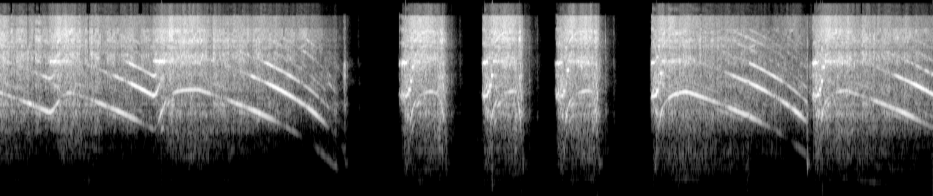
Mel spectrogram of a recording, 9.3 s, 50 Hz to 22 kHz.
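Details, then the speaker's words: Scx24 Nano RC crawler with new Nano BAM motor, ESC set with no drag brake: a high whine falls smoothly in pitch with each throttle release and coasts slowly to a stop; motor sounds clean and healthy. Normal coast-down. "this has no drag break so it kind of slowly rolls to a stop"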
